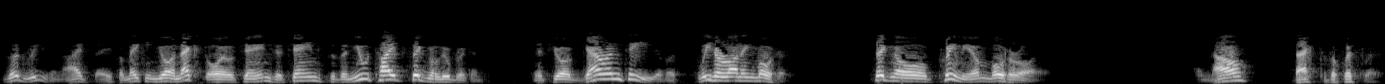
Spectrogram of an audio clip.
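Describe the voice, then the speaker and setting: A man announcing and pitching a product in an emphatic 1940s radio advertising style, on a vintage recording. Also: big pitch swings, normal speed, husky, no echo. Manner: emphatic, salesmanlike. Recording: vintage 1940s radio, narrow tinny band.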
